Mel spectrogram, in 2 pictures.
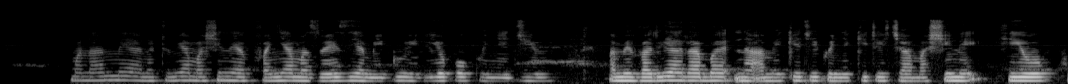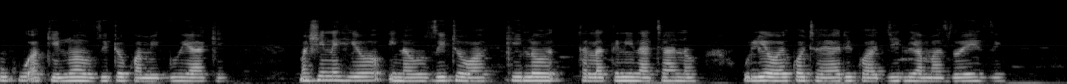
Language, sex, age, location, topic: Swahili, female, 18-24, Nairobi, health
